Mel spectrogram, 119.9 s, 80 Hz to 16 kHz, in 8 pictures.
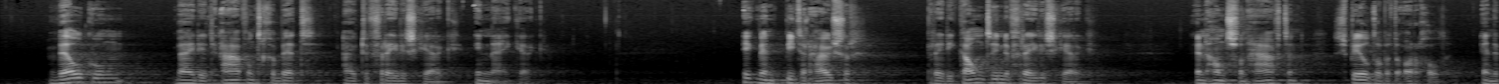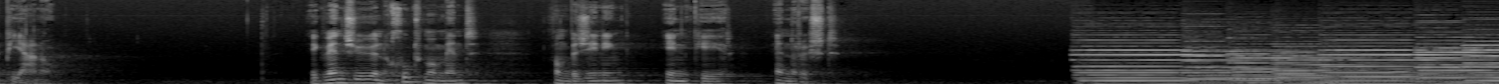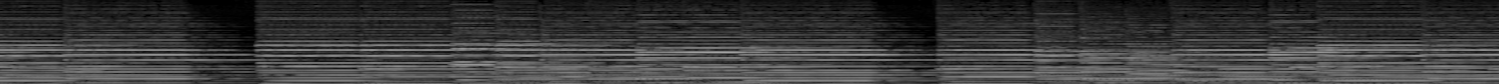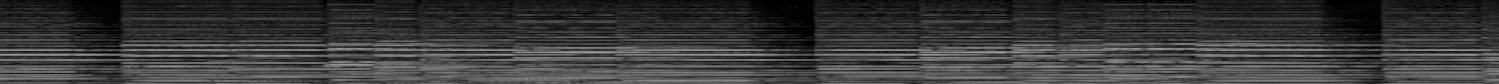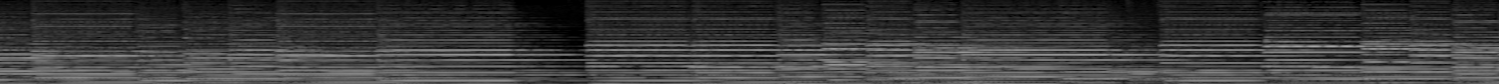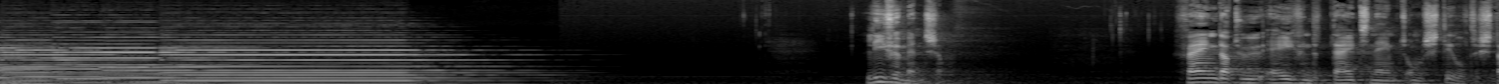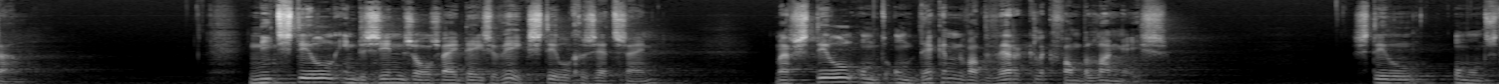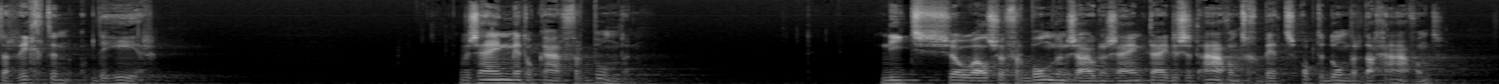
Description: Avondgebed 19/3/2020 online beschikbaar
Zij zullen van tevoren opgenomen worden.
Zelf zal ik de Schriftlezing, een gebed en een meditatie verzorgen.
En dan zullen we afsluiten met het lezen van en luisteren naar Lied 250: 1, 2 en 3.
